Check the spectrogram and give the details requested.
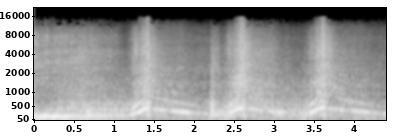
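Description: Ferrari 458's naturally aspirated V8 through an aftermarket iPE exhaust, revved while standing still. After about a second of steady running, the engine is blipped three times, about a second apart; each rev climbs sharply and then falls back.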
